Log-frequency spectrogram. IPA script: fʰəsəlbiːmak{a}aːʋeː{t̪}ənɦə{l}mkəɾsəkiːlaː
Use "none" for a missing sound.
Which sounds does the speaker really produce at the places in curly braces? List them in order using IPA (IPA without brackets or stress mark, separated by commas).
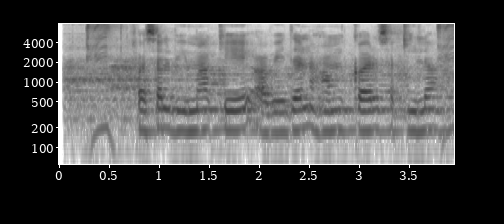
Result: e, d̪, none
